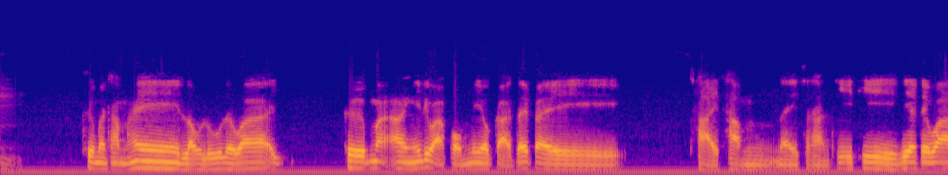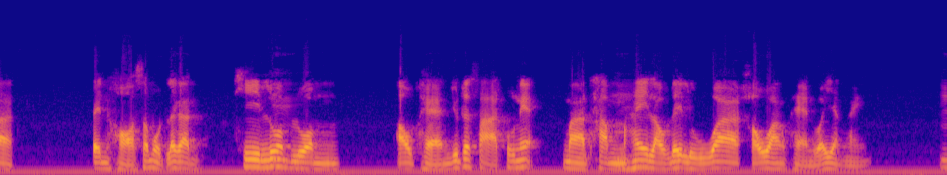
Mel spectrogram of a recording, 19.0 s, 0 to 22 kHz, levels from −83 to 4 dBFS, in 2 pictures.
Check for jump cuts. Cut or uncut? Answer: uncut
